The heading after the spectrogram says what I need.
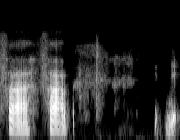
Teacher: ऊपर के दांतों का सिरा और नीचे निचले होठ का गीला हिस्सा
